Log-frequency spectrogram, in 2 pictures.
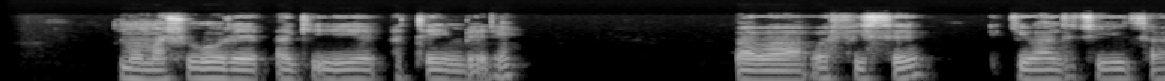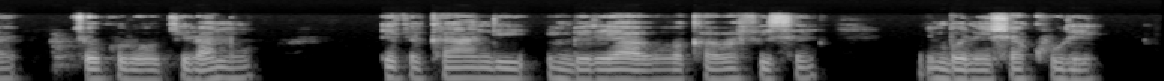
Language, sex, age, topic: Rundi, male, 18-24, education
